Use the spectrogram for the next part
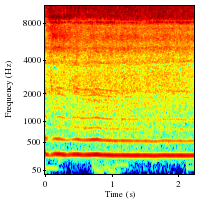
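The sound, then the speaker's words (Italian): A voice imitates the buzzing of bees, answering what sound bees on the farm make, with one steady, loud, droning buzz that holds an even low pitch for about two seconds without a break. “Che rumore fanno le api?”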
